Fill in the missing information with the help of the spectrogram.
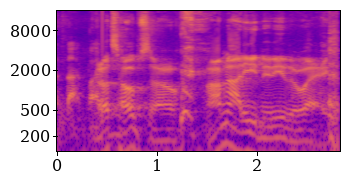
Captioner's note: laughs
